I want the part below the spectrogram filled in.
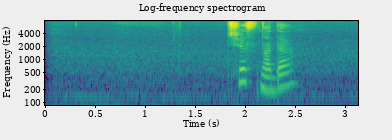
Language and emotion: Russian, neutral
